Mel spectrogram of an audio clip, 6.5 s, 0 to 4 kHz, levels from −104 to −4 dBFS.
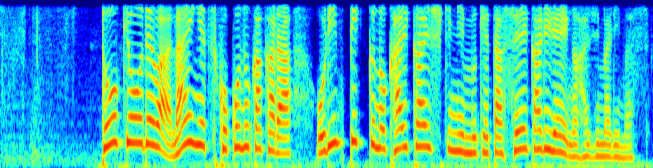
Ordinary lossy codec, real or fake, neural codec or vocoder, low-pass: none; real; none; 3.6 kHz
